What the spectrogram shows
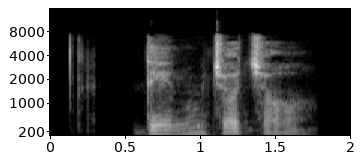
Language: Gen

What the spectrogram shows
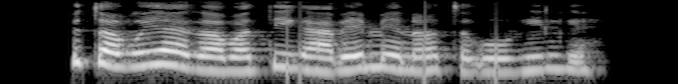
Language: Kalenjin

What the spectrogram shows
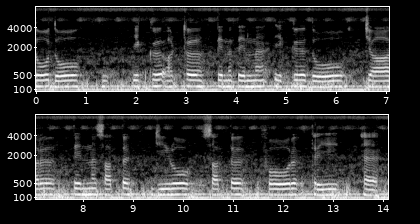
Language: Punjabi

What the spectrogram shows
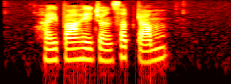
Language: Cantonese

